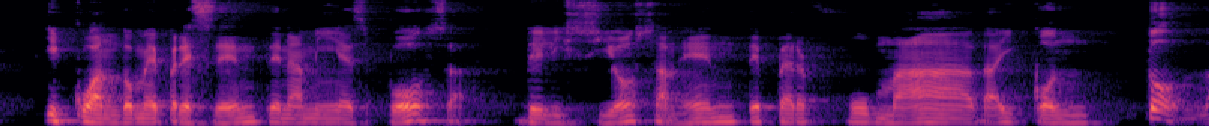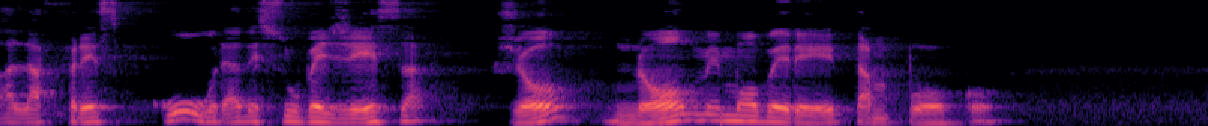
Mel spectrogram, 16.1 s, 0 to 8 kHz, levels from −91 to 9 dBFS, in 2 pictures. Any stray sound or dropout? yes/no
no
